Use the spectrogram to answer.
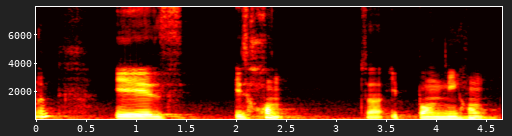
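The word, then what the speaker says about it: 日本: we can write a word, which is Japan, ni, hon.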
